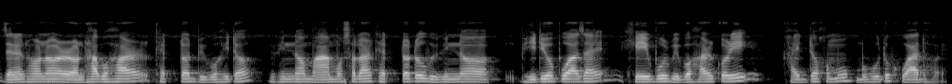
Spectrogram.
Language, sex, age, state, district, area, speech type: Assamese, male, 18-30, Assam, Sivasagar, rural, spontaneous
